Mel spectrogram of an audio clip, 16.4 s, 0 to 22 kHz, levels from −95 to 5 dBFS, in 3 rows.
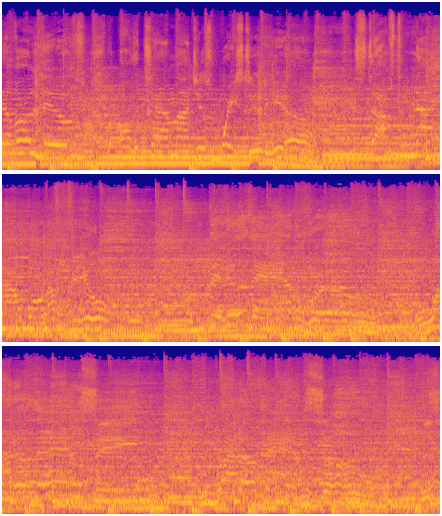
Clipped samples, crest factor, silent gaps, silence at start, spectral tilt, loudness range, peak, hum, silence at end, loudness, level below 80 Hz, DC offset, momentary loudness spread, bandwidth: under 0.1%; 10 dB; none; 0 s; -4.5 dB/octave; 0 LU; 0 dBFS; none; 0 s; -10 LUFS; -24 dBFS; under 0.1%; 1 LU; 19 kHz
